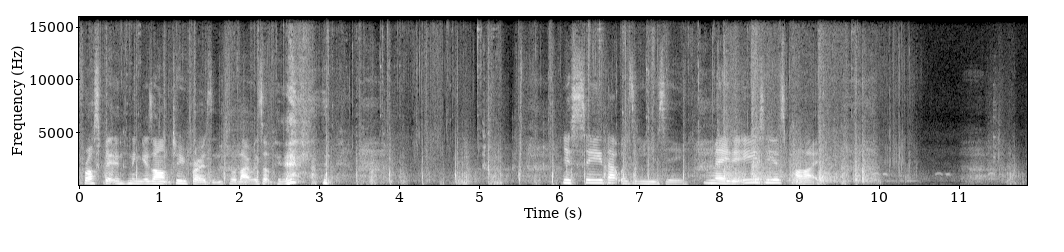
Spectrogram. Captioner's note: laughs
